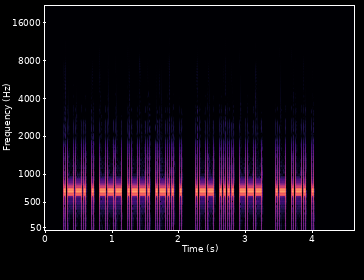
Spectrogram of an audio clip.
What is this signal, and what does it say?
Morse code, heard as a keyed tone, about 40 wpm, 700 Hz. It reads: PEOPLE WHO ARE
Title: Sets of 3 Words 40wpm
